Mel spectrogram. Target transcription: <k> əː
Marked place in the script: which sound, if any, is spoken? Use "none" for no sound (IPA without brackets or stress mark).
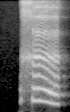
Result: x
